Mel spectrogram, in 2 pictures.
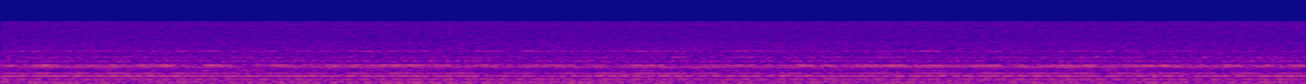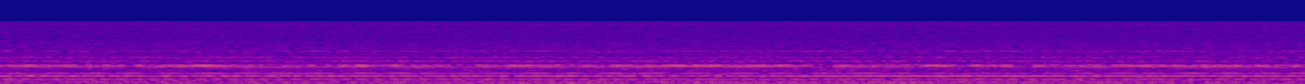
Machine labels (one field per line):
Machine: fan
